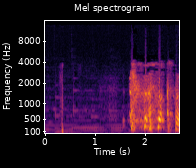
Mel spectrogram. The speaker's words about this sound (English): He's being like me, like coughing into the phone.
